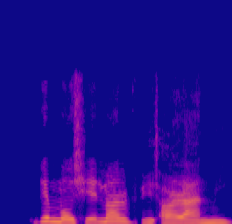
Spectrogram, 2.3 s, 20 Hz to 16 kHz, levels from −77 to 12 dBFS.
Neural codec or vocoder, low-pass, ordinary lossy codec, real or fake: codec, 16 kHz in and 24 kHz out, 0.4 kbps, LongCat-Audio-Codec, four codebook decoder; 10.8 kHz; none; fake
